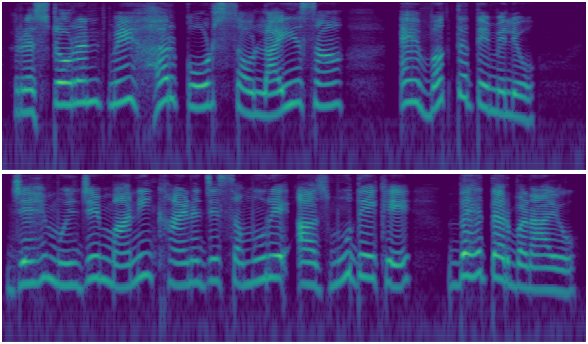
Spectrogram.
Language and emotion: Sindhi, happy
